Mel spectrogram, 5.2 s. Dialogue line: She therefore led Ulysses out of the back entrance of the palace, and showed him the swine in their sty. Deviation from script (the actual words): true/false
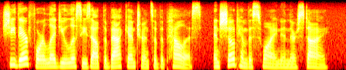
true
